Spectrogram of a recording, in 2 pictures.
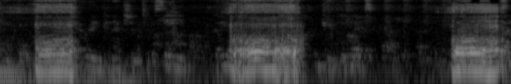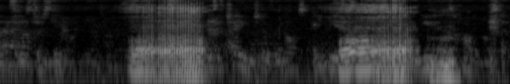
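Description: A French Bulldog snores in deep, rasping bursts, each lasting about a second. The snores come roughly every three seconds, with quiet pauses between them.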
